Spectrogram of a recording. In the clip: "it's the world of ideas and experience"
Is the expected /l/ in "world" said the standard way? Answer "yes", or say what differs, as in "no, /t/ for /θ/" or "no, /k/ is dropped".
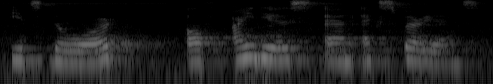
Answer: no, /l/ is dropped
